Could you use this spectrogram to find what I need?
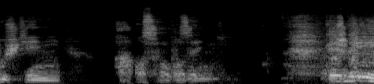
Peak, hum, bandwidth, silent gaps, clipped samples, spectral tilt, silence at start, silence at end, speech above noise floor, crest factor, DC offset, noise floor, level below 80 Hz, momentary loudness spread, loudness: -8 dBFS; none; 15.5 kHz; none; under 0.1%; -3.5 dB/octave; 0 s; 0 s; 34 dB; 20 dB; under 0.1%; -62 dBFS; -66 dBFS; 16 LU; -28 LUFS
